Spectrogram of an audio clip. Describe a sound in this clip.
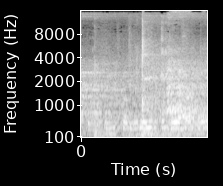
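A futsal ball is kicked on a hard indoor court.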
